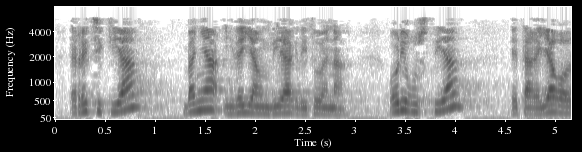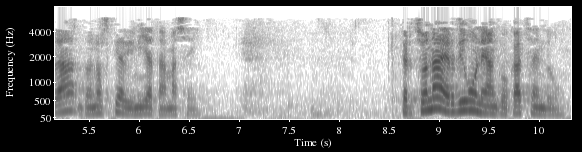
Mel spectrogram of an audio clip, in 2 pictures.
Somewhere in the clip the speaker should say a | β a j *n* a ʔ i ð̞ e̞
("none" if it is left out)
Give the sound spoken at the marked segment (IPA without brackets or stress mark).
ɲ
